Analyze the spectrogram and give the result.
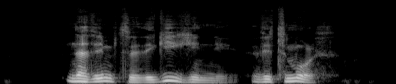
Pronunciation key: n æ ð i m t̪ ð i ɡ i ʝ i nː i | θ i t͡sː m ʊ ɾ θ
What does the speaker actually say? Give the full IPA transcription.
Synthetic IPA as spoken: n æ ð i m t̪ ð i ɡ i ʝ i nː i | ð i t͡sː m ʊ ɾ θ

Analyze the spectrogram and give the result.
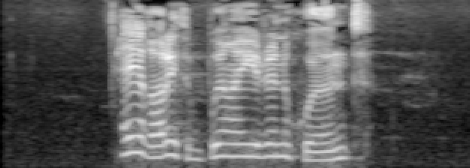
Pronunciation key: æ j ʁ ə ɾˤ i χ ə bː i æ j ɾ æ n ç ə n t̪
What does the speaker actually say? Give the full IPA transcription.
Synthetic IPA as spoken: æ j ʁ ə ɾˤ i θ ə bː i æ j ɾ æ n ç ə n t̪

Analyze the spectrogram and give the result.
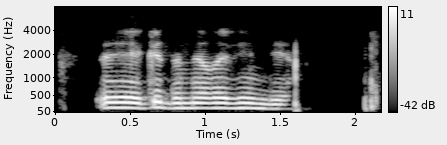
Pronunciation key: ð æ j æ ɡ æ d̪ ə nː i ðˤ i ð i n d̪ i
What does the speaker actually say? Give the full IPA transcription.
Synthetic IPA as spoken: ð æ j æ ɡ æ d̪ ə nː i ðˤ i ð i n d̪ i

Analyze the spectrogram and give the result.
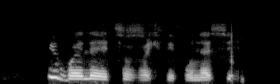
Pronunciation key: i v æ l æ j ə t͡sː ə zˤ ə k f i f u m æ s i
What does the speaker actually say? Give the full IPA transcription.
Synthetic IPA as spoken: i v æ l æ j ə t͡sː ə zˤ ə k θ i f u n æ s i

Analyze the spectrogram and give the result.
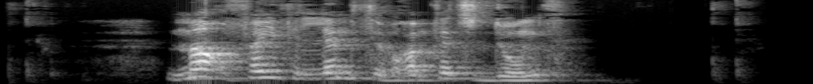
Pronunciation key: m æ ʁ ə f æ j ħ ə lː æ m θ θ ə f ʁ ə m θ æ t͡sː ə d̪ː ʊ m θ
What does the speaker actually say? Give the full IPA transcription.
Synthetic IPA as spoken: m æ ʁ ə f æ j θ ə lː æ m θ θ ə v ʁ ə m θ æ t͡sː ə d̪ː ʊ m θ

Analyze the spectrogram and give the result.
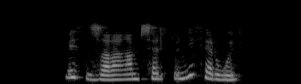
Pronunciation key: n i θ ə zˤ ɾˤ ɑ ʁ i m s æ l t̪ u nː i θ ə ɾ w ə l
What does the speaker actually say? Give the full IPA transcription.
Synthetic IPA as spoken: m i θ ə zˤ ɾˤ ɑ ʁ æ m s æ l t̪ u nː i θ ə ɾ w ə l

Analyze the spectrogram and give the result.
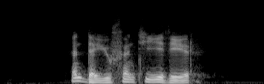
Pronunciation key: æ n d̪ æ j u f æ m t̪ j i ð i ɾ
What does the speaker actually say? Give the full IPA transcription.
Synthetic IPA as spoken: æ n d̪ æ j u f æ n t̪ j i ð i ɾ

